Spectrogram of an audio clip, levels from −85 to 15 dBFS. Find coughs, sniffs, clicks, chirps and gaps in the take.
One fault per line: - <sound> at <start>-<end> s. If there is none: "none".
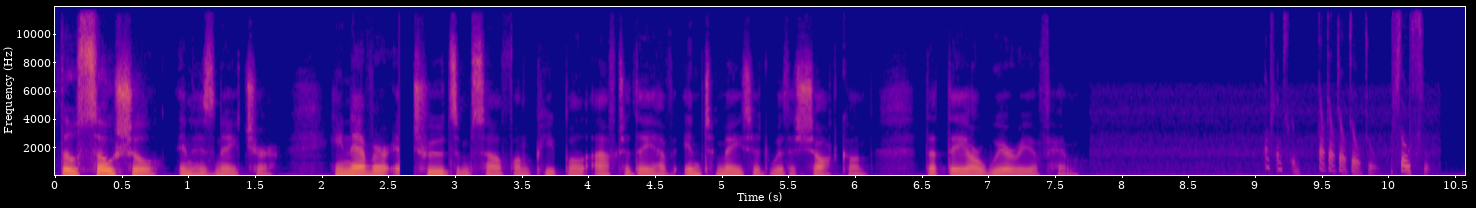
- dropout at 2.6-2.7 s
- chirp at 9.1-10.3 s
